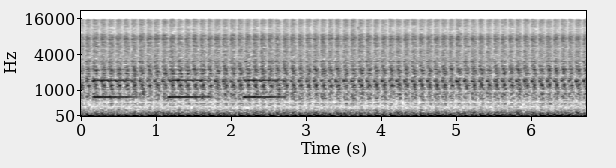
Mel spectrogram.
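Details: Ford 6.0 Powerstroke diesel with high-pressure oil problem, after cleaning a scored component and reassembly, possible air in system: steady starter churn about one beat per second with tones over it, never catches; no start, cause not confirmed.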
